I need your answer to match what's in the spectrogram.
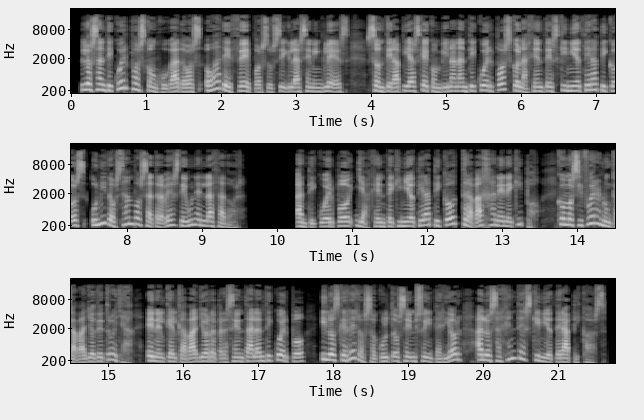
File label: spanish medical narration; professional Spanish and Catalan voice actor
